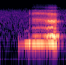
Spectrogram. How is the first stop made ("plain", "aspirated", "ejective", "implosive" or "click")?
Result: implosive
